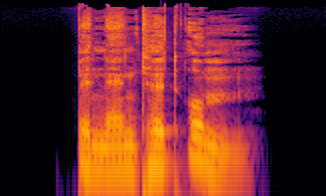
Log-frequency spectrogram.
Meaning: second-person plural subjunctive II of umbenennen
- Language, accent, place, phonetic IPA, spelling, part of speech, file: German, Germany, Berlin, [bəˌnɛntət ˈʊm], benenntet um, verb, De-benenntet um.ogg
